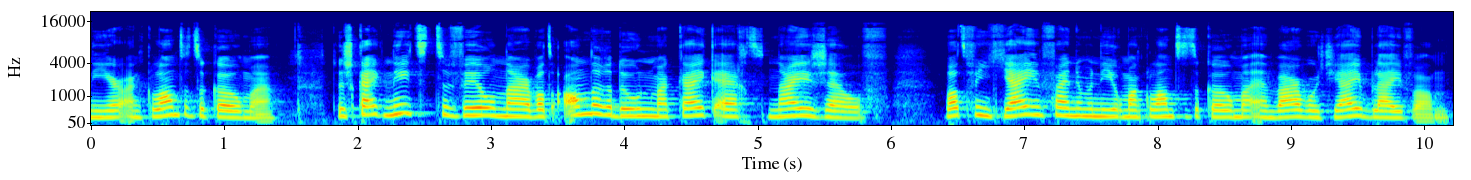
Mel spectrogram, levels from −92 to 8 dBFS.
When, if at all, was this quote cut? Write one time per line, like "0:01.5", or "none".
none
